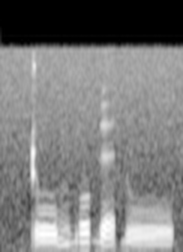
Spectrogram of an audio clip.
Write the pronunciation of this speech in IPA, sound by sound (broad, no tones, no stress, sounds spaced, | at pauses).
ʈ o m b o ɠ ɛ ɗ o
